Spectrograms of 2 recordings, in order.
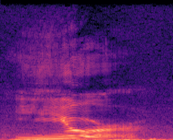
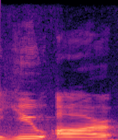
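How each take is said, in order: First: It is said as one contracted syllable. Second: It is said as two full separate words. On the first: The speaker calls it right. "we say you're" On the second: The speaker calls it wrong. "we don't say you are"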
